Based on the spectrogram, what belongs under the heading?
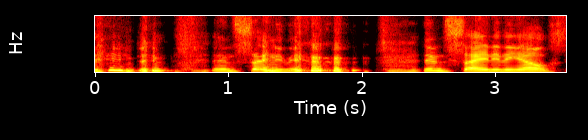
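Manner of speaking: high voice through laughter; trying to talk while cracking up; laughing. Real, not acted. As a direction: laugh your way through the words. Laughing as he retells it.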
